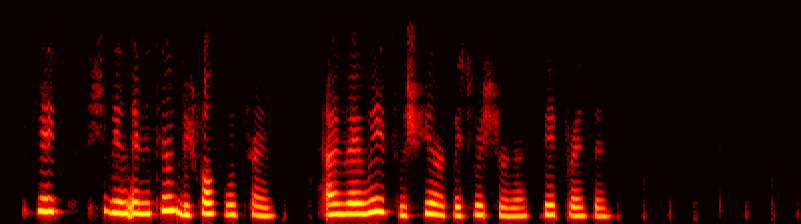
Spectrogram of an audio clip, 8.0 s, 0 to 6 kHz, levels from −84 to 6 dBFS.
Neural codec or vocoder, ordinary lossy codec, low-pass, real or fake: codec, 16 kHz, 0.5 kbps, FunCodec, trained on LibriTTS, 25 frames a second; none; 5.4 kHz; fake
